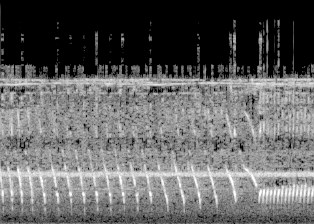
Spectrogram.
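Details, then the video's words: Belgian canary song: a rapid series of downward-sweeping whistled notes, about four per second, then a fast buzzy trill at the end. Steady low background hum. "Som de Canário Belga Super Afinado"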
